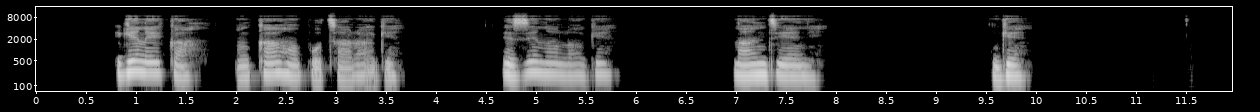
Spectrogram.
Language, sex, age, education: Igbo, female, 30-45, tertiary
